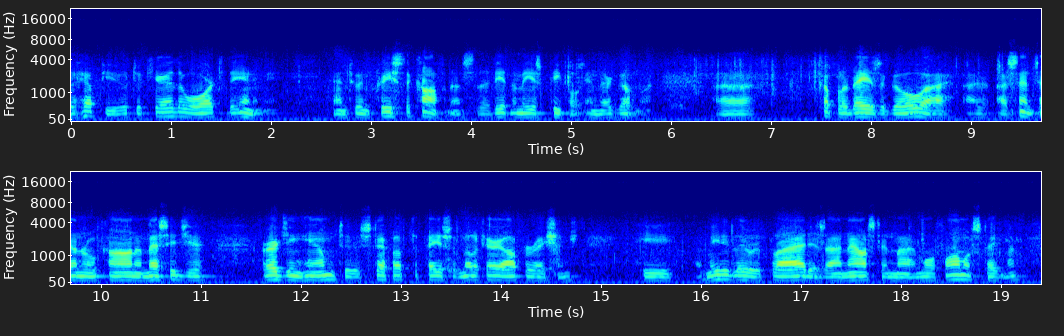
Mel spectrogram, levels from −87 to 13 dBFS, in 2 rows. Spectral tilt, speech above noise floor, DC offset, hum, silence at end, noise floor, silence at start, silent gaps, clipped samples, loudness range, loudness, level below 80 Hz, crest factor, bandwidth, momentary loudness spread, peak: -5 dB/octave; 21 dB; under 0.1%; none; 0 s; -62 dBFS; 0 s; none; under 0.1%; 6 LU; -41 LUFS; -72 dBFS; 22 dB; 16 kHz; 18 LU; -20 dBFS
